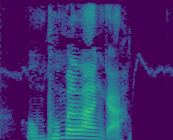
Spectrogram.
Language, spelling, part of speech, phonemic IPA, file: English, Mpumalanga, proper noun, /əmˌpuːməˈlæŋɡə/, Mpumalanga.ogg
- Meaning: A province in northeastern South Africa, which formed part of Transvaal province until 1994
